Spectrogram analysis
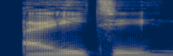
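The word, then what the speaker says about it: Haïti: a little bit different aiti you don't pronounce the h so i want to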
